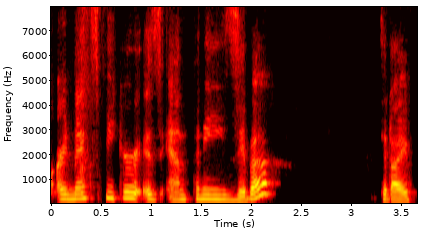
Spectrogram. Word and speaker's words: Ziba: Our next speaker is Anthony Ziba. Did I pronounce that correctly? It's Ziba, but it's okay.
